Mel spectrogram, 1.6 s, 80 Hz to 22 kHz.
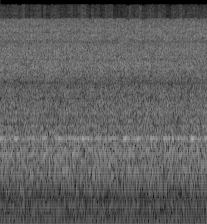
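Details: Honda (DC2R) with new battery and immobiliser disabled via ECU, first day running, took a little to start: smooth constant idle drone with even pulse, no misfire or rough shake; normal idle.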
